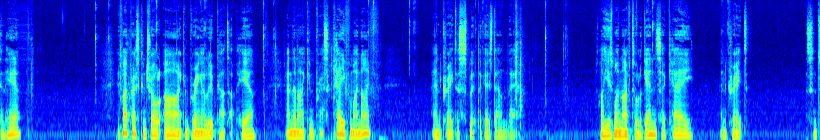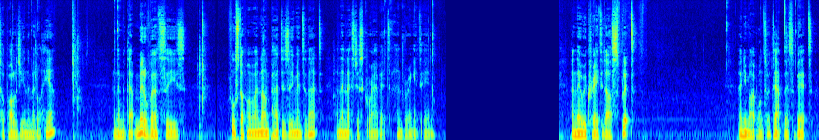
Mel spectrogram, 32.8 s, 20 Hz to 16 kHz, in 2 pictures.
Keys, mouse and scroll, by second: 0.6 right click, 0.8-1.3 scroll down 2, 1.3-1.9 scroll down 1, 1.9 middle click, 2.4 ctrl+r, 4.1 click, 4.5-5.2 scroll up 1, 5.2 middle click, 6.6 k, 10.4 Return, 10.9 middle click, 11.5-12.0 scroll up 1, 12.0 k, 17.9 Return, 18.7-20.4 drag, 20.4 KP_Decimal, 21.2-22.8 middle drag, 22.8 scroll down 2, 23.0 middle click, 23.0 g, 24.2 click, 24.4 middle click, 25.3 g, 25.9 click, 26.1 scroll, 26.3 middle click, 26.7 scroll, 27.0 Tab, 27.3-28.7 scroll down 2, 28.7-29.2 middle drag, 29.5-30.0 scroll up 1, 30.8 click, 31.8 g.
